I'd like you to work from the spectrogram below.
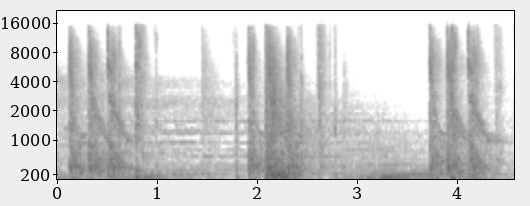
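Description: Rimworld combat gunfire rings out in rapid bursts of sharp cracks, with clustered volleys broken by brief pauses and no talking.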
